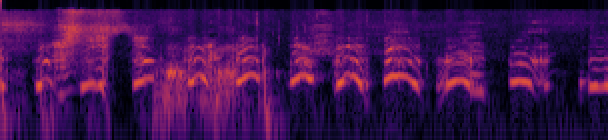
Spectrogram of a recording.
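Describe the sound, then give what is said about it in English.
A person imitates a dying seal, letting out a rapid string of strained, honking barks, loud, that settle into an even, pulsing rhythm toward the end. “turns into a dying seal and oh god.”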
